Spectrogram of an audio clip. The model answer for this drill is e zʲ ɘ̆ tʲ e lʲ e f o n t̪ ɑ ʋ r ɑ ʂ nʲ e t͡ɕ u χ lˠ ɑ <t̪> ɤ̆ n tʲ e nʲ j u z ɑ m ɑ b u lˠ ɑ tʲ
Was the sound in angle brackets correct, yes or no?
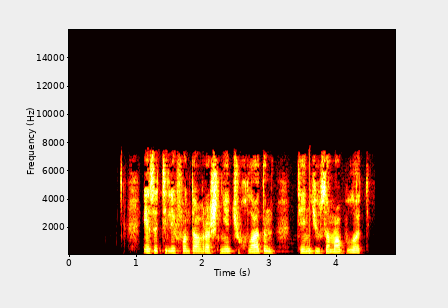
no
